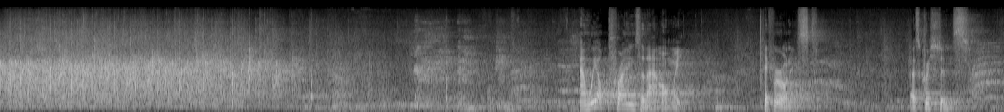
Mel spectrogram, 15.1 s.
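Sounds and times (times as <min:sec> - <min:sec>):
round of applause: 0:00.0 - 0:05.0
speech: 0:08.8 - 0:10.4, 0:11.4 - 0:12.4, 0:13.6 - 0:14.6.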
